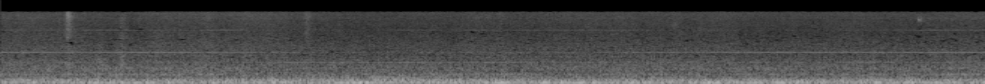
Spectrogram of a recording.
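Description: Steady low rumble with a faint, steady high-pitched whine: the running noise of an electric train.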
